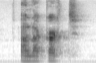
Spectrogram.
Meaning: 1. allowing selection only from a fixed list of options, typically shown on a menu 2. with each dish priced 3. from any longlist of options, or even free choice, as opposed to a shortlist
- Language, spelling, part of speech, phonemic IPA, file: Dutch, à la carte, phrase, /ˌalaˈkɑrt/, Nl-à la carte.ogg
